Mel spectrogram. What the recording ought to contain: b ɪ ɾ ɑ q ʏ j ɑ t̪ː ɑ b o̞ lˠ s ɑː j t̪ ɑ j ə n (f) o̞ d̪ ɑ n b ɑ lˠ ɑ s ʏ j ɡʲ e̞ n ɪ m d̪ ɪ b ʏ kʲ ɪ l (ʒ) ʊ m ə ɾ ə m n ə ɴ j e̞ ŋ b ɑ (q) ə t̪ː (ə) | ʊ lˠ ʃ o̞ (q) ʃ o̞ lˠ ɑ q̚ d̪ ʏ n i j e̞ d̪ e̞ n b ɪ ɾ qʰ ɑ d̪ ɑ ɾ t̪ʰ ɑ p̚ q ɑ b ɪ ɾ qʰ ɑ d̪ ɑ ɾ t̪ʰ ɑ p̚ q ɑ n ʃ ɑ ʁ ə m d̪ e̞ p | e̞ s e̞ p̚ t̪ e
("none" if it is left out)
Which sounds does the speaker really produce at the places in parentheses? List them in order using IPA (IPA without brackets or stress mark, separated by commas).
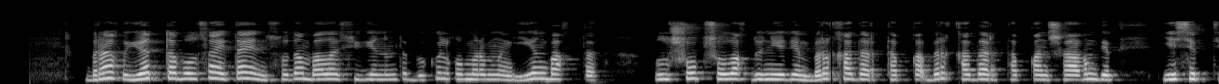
s, ʁ, q, ə, p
